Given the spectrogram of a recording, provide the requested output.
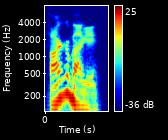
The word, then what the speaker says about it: Fagerbakke: What was it like working with Bill Fagerbakke? Did I pronounce that correctly? Yeah, Fagerbakke.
